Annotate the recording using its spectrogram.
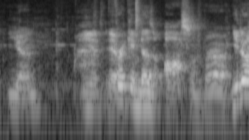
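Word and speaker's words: Yeun: Yun.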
